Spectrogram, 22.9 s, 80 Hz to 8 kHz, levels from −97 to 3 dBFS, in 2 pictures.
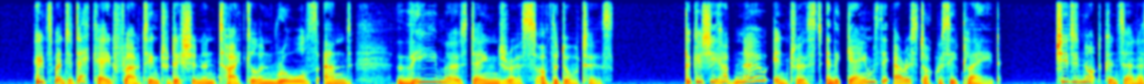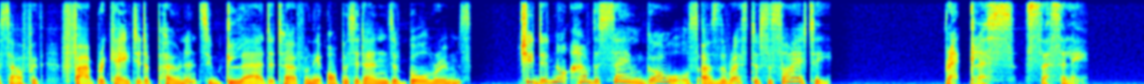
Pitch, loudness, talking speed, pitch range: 180 Hz, -19 LUFS, 155 wpm, 150-240 Hz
